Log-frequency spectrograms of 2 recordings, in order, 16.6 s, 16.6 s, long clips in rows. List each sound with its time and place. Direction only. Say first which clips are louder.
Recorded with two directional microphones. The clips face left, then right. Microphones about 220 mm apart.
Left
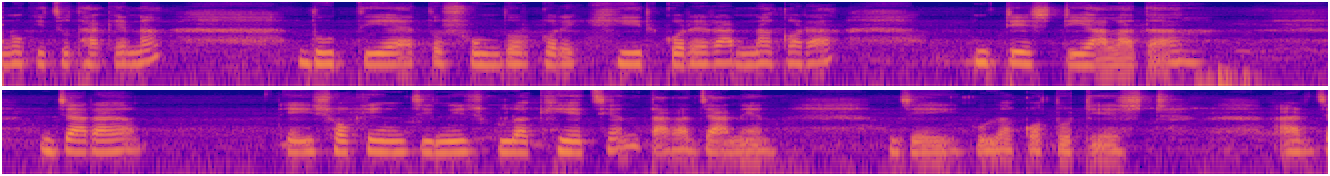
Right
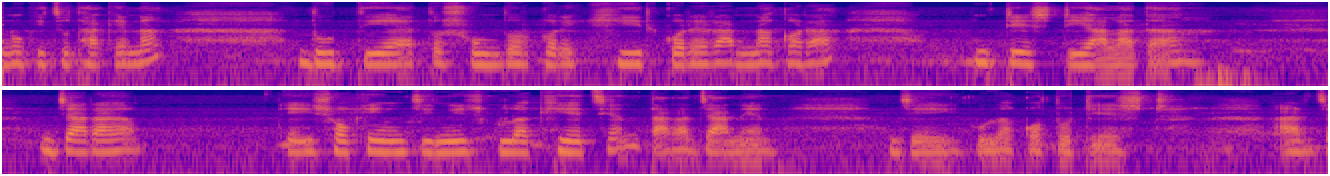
0.0 s speech: left 2 dB; 15° left (ahead or behind)
8.6 s speech: left 2 dB; 20° left (ahead or behind)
